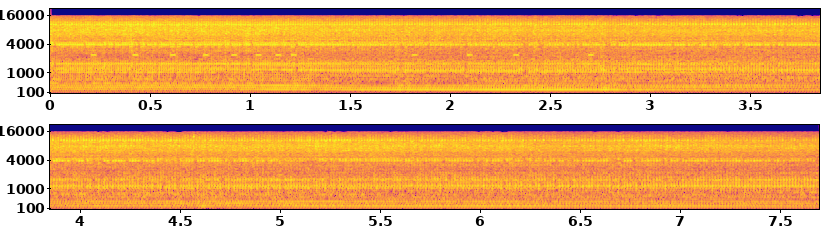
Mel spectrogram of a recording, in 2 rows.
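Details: Model glow engine on a restrained SIG Kadet LT-40 RC aircraft during break-in: steady high buzz that sags and wavers instead of screaming clean; mixture too rich, needs leaning.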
